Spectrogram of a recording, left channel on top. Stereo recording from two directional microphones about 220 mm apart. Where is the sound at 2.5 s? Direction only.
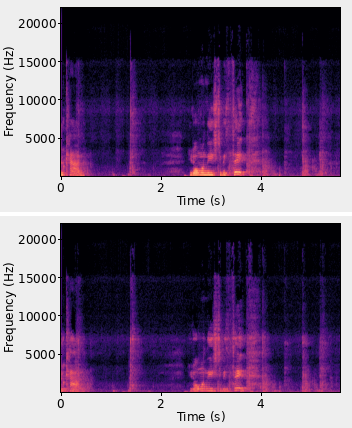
35° left (ahead or behind).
